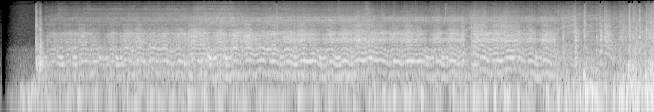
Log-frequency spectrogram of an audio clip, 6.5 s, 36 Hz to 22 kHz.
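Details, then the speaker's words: 1955 Pontiac, one owner, sat about 42 years (since around 2000 or longer), run before its carburetor rebuild to check engine health: brief crank, then it catches and runs rough and uneven with busy clatter. Condition is still unclear, rod knock not yet ruled out. "um we're going to try and run it anyway just to see if the engine sounds good and healthy um cuz you could rebuild the carb and then put it on and it's got a rod knocking or something else"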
